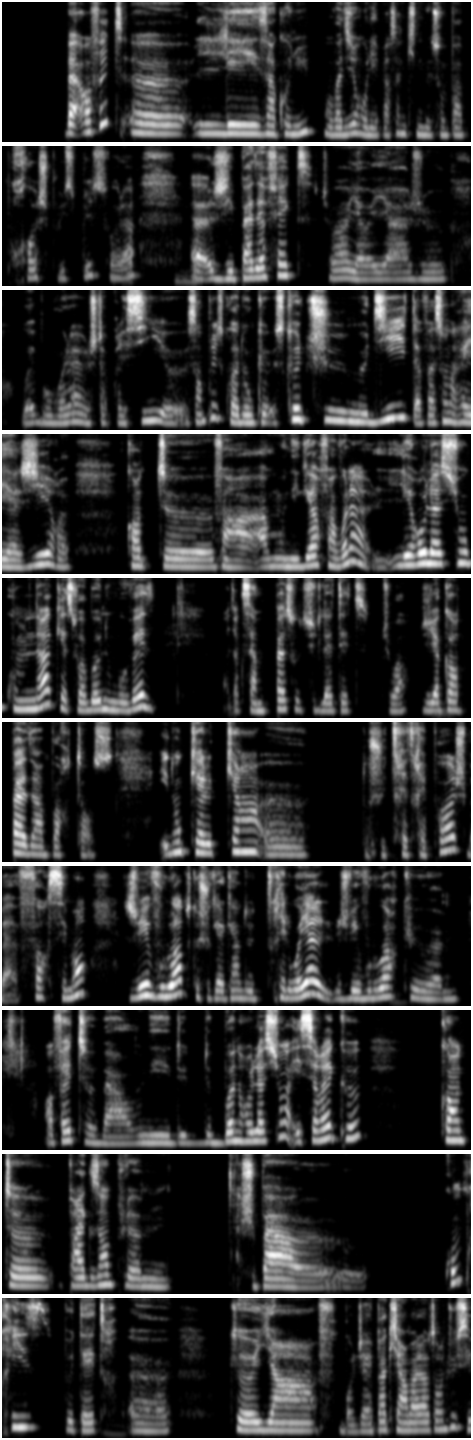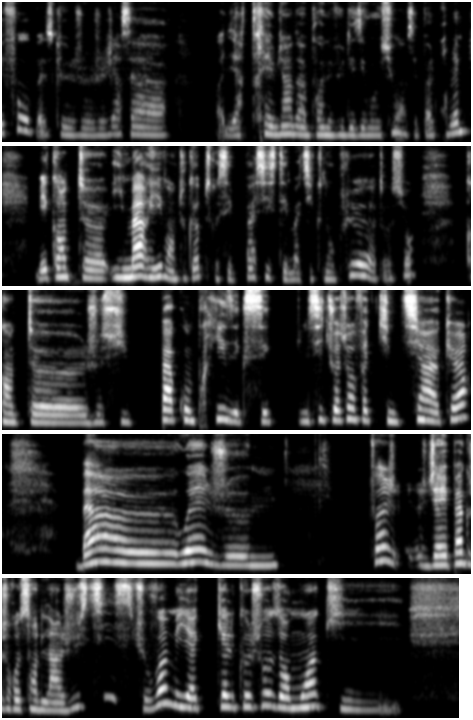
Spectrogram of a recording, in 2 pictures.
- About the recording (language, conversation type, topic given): French, advice, Comment communiquer quand les émotions sont vives sans blesser l’autre ni soi-même ?
- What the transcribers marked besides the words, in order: blowing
